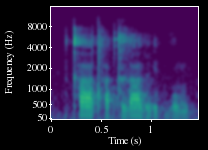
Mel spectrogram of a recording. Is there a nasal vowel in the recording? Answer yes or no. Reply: no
